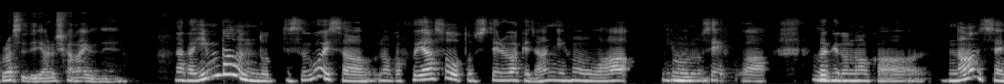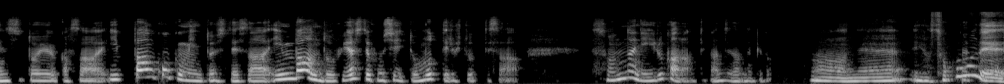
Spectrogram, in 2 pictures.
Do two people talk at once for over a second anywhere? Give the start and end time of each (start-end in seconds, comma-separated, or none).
none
